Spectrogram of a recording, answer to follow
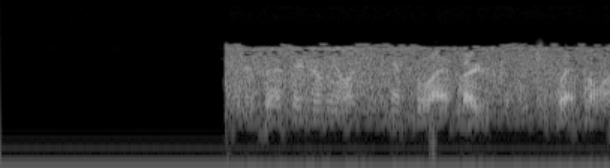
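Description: Air traffic control radio frequency: silent for about a second and a half, then a transmission opens with a voice buried in heavy static, too garbled to make out.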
